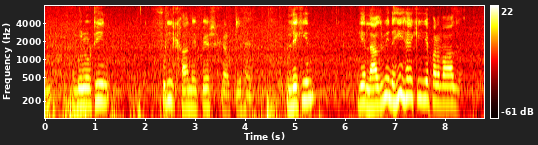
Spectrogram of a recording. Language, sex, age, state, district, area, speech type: Urdu, male, 60+, Delhi, South Delhi, urban, spontaneous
